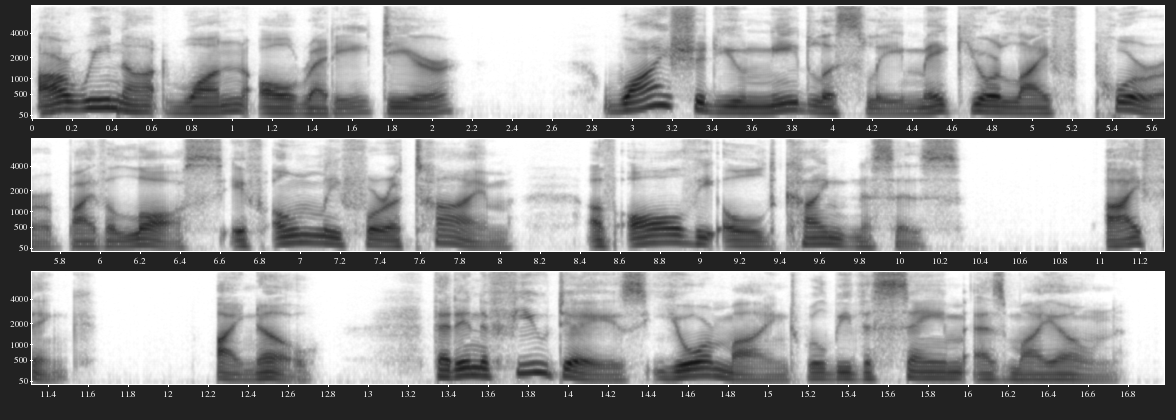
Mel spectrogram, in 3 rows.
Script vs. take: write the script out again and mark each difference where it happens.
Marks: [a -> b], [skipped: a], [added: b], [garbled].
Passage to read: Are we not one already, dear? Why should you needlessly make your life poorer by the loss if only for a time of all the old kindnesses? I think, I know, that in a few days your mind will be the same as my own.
Are we not one already, dear? Why should you needlessly make your life poorer by the loss if only for a time of all the old kindnesses? I think, I know, that in a few days your mind will be the same as my own.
